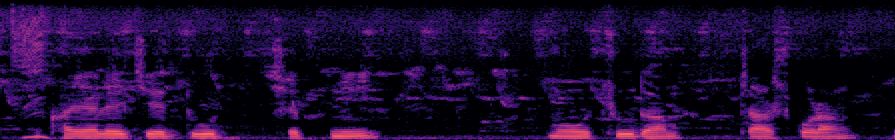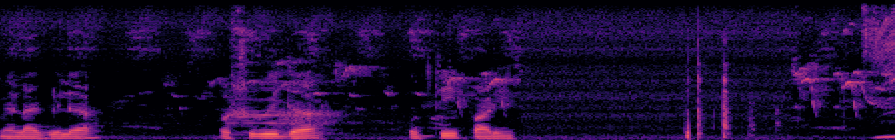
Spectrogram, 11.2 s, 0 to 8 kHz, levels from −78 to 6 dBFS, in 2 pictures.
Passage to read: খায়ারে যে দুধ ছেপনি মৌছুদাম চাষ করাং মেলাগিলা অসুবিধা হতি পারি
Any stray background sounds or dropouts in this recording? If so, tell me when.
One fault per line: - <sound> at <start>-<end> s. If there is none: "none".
- laugh at 9.9-10.5 s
